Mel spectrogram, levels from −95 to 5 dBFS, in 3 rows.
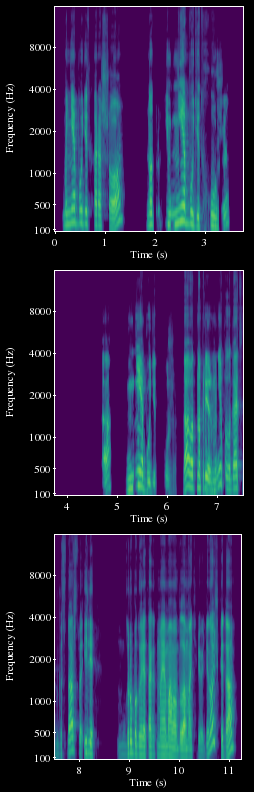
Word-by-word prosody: мне 190 +5 +1
будет 200 -2 -2
хорошо, 170 - -1 0.5
но 180 +2 +2
другим 190 -2 -5
не 235 +3 +7
будет 175 -8 -2
хуже. 150 -2 -4 1.2
Да, - - 0 0.3
не 190 +7 +4
будет 140 -5 -5
хуже. 120 0 -16
Да, 220 - +7
вот, 200 -1 +5
например, 190 -5 +3
мне 230 - -2
полагается 185 -2 -1
от 155 - -23
государства 210 +7 -2
или, 170 -3 -2 0.4
м, 145 +1 -24
грубо 165 +1 -1
говоря, 145 -2 +1
так 145 -1 -1
как 140 - -16
моя 140 -1 +2
мама 135 -3 +3
была 120 +1 +4
матерью-одиночкой, 125 - -4
да? - - +3
175 Hz, 160 wpm, -24 LUFS, 145-195 Hz, 1.2 s, не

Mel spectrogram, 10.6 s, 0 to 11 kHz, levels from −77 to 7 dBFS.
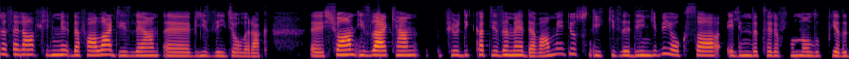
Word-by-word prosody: mesela, 275 -1 0
filmi 250 -1 -3
defalarca 240 0 +3
izleyen, 220 +1 -1
eee, 200 -1 0
bir 200 - -8
izleyici 205 -1 -5
olarak, 185 -2 -4 0.5
eee, 200 0 0
şu 260 +7 0
an 265 +1 +7
izlerken, 240 +1 +4 0.3
pür 240 -2 -4
dikkat 255 +1 -2
izlemeye 240 -1 +2
devam 195 +4 0
mı 285 - -5
ediyorsun 300 -3 -8
ilk 225 0 -6
izlediğin 230 0 0
gibi, 240 +8 -5
yoksa 235 -3 0
elinde 220 0 -2
telefonun 215 0 -4
olup 210 0 -5
ya 210 -2 +1
da 200 -1 -4
230 Hz, 155 wpm, -24 LUFS, 210-245 Hz, 0.5 s, an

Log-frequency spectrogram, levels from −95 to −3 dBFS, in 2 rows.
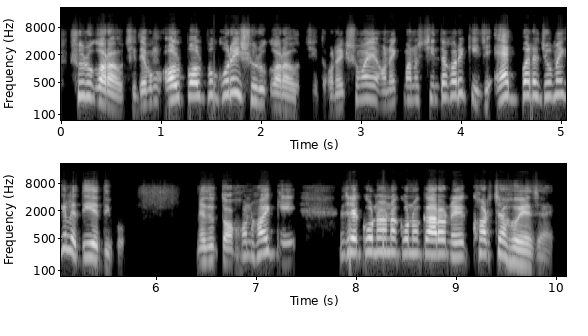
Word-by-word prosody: শুরু 255 -1 -3
করা 180 - +7
উচিত। 130 - -12
এবং 180 - -11 0.2
অল্প, 220 +1 +1
অল্প 250 0 -6
করেই 295 +1 +2
শুরু 190 -3 -6
করা 145 -3 0
উচিত। - - -22
অনেক 145 +2 -6
সময় 225 +1 -1
অনেক 175 +2 -5
মানুষ 210 +1 -6
চিন্তা 225 +2 -5
করে 265 +2 0
কি - - -7
যে, 385 - -9 0.2
"একবারে 260 +2 -1
জমে 255 +3 -3
গেলে 300 - -1
দিয়ে 195 -2 +4
দিবো।" 410 - -14 0.8
কিন্তু 160 +2 -3
তখন 210 +8 -5
হয় 235 +4 +4
কি? 390 - -3 0.6
যে 250 - +6
কোন 260 0 0
না - - +6
কোন 245 0 -2 0.2
কারণে 230 -3 +8 0.2
খরচা 235 -1 +1
হয়ে 140 -4 +4
যায়। - - -16
225 Hz, 210 wpm, -24 LUFS, 185-255 Hz, 0.8 s, কারণে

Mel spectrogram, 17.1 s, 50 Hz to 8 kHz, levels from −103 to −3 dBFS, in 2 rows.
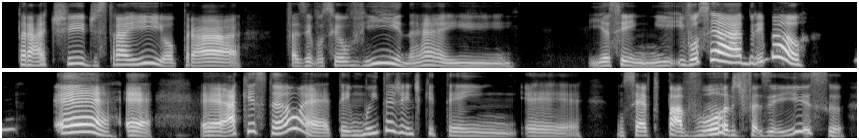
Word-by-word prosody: pra - - 0
te 260 0 -5
distrair 215 - -3
ou 150 -2 -6
para 160 +2 0 0.4
fazer 155 +2 -9
você 160 +3 -11
ouvir, 205 +9 -6
né. 160 +4 -6
E 140 -2 -10 0.8
e 165 - -8
assim 155 -6 -6
e 170 +5 -10
e - - -7
você 235 - -1
abre 300 -8 +7
mão. 275 -5 +5 1.1
É, 325 +2 +7 0.4
é, - - -11 0.5
é. 180 +2 +2
A - - +7
questão 360 - 0
é 155 - 0
tem 185 -2 -8
muita 265 - -5
gente 255 -5 -8
que 240 - -14
tem, 160 -5 -11
eh, 145 -4 -9 0.3
um 160 - -17
certo 180 +1 -2
pavor 190 +7 +3
de 200 - -9
fazer 175 -1 -6
isso, 225 - -7
180 Hz, 125 wpm, -22 LUFS, 160-255 Hz, 1.1 s, abre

